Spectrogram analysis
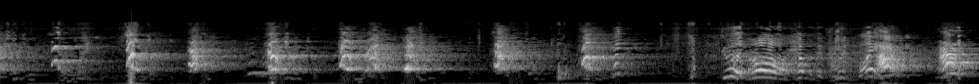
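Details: Nine-month-old Boerboel bitch named Teal works in protection training, kept focused on the man rather than the sleeve; loud harmonic barks repeat roughly every half second to second, with some rising whiny notes near the end.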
